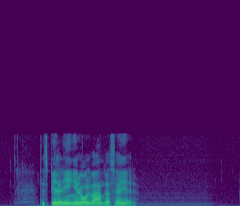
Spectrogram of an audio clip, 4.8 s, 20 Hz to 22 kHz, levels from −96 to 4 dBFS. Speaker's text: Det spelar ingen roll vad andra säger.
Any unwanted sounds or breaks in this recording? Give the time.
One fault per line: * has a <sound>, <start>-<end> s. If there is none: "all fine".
all fine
